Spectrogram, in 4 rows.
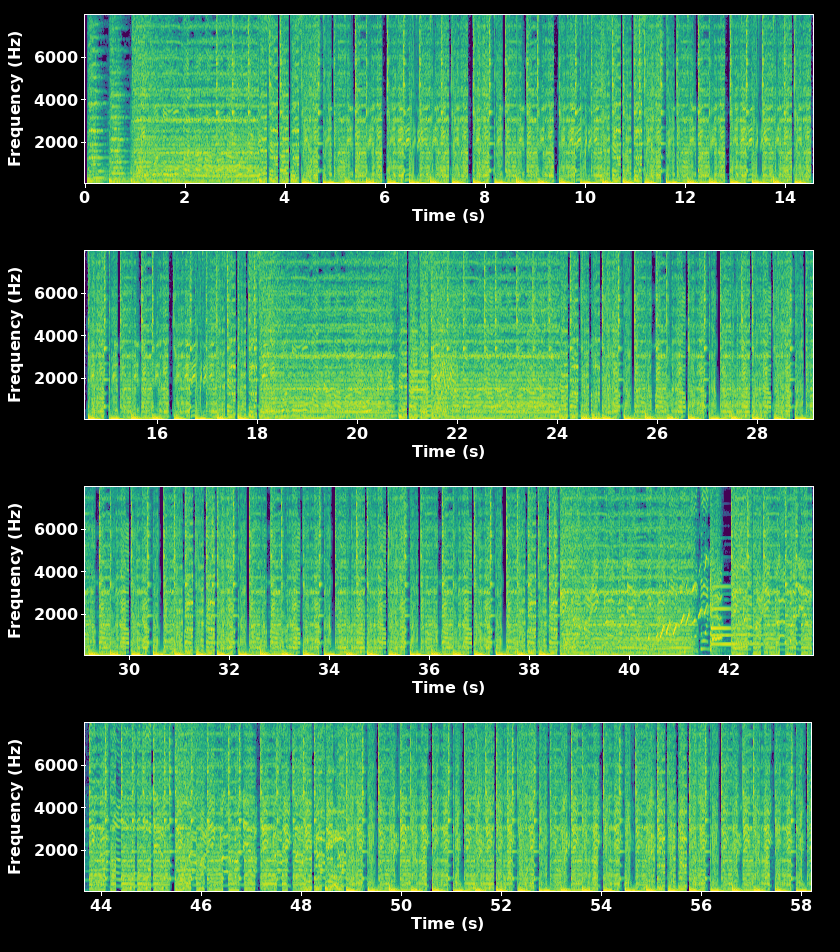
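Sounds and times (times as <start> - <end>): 
funk music: 0.0 - 58.2.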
